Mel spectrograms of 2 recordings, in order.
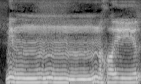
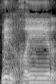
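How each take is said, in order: First: Sung, "min khair" with a very long droning n; sung, "min khair", n stretched out nasally; wrong hummed reading. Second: "min khair" with a short crisp n; "min khair", no hum on the n; clear idhar reading. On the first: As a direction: hold the n of "min" as a hum into "khair". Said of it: "tidak boleh dibaca". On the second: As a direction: cut "min" cleanly before "khair". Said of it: "harus jelas". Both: Shown as a demonstration.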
